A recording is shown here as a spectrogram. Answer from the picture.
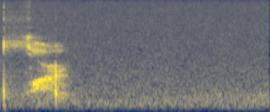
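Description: A brief whispered word of about half a second near the start, then near silence.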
